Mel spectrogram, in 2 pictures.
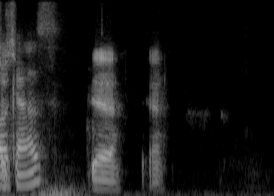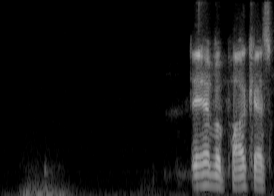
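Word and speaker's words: Calacanis: Jason, how do you pronounce his last name? Calacanas?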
